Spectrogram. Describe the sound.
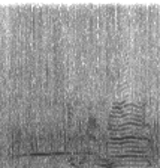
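An audience applauds steadily for a couple of seconds for an audience member, at the speaker's request, a dense, continuous patter of clapping with voices calling out and a thin sustained tone riding on top.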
